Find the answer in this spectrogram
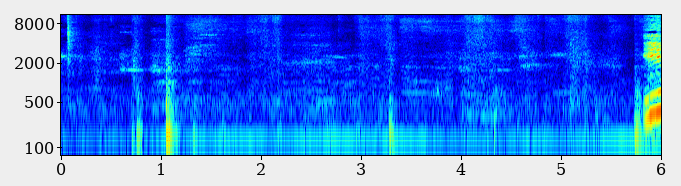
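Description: Soft handling sounds of hot masa picaditas being pinched and set down on paper towel: a few light taps and rustles over a steady low hum.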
